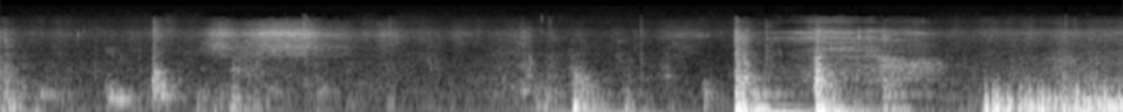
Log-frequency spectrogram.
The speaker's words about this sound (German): Und wir können jetzt die Fenster wieder schließen, bevor ich dann noch mit uns gemeinsam beten werde.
